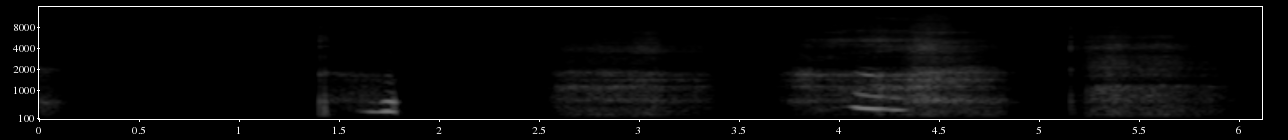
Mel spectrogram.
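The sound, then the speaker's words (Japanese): A man yawns with a short catch of breath followed by several long, breathy exhalations. One carries a low, drawn-out voiced groan that slides downward. There is no speech. “おじさんあくびしてる。”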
